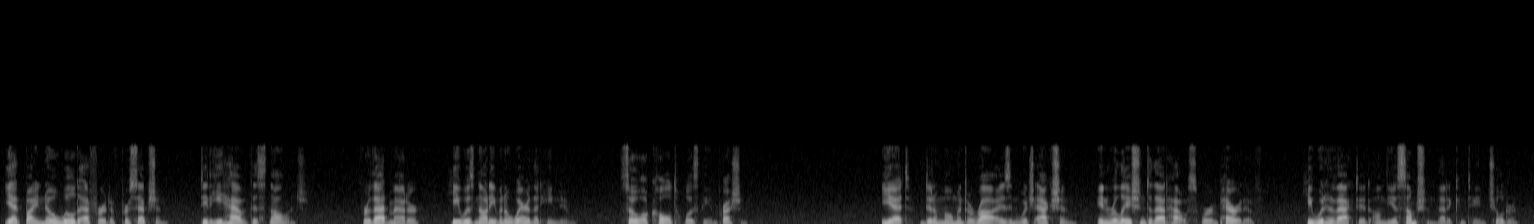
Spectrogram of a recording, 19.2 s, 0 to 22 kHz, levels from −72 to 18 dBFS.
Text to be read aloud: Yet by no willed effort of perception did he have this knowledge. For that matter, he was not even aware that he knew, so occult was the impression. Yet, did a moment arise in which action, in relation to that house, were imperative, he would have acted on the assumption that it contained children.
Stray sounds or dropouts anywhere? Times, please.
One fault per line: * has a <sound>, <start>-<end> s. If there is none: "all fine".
all fine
